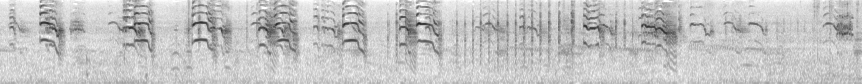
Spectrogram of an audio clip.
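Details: Young terns at an island colony choked with dense grass, newly able to fly; series of rasping, falling calls in quick succession, then softer overlapping chatter and squeaks from other birds, over faint background rumble.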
